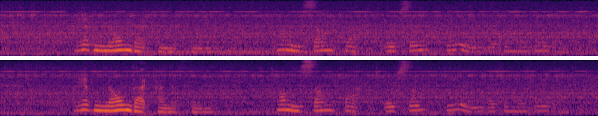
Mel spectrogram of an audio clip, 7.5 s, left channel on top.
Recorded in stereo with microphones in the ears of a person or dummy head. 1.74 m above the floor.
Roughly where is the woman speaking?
Centre.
